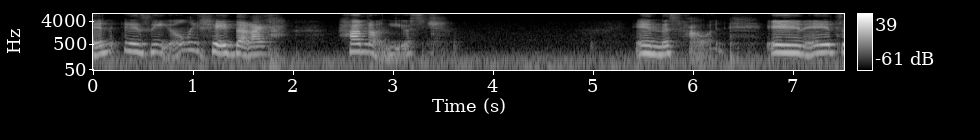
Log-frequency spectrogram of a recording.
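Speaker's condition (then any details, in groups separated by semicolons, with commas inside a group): Cerebral palsy, spastic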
